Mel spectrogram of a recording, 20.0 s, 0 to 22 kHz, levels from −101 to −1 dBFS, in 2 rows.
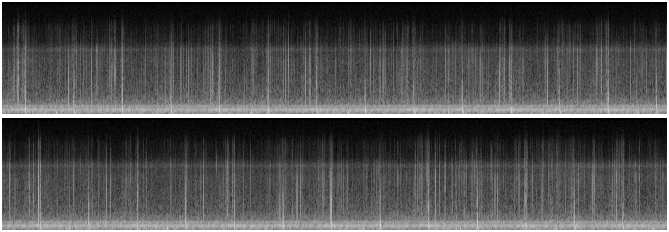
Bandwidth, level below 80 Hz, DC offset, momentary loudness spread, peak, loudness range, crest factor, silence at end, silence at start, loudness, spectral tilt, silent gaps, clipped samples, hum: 8.8 kHz; -44 dBFS; under 0.1%; 4 LU; -8 dBFS; 1 LU; 26 dB; 0 s; 0 s; -34 LUFS; -8 dB/octave; none; under 0.1%; none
